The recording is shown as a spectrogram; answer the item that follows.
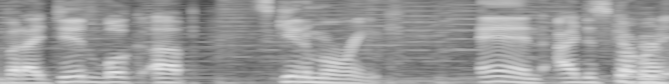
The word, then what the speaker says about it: Skidamarink: ways in fact um sharon lowes and brown spell it like the word skin skin a marinky dinky dink but i've always heard it as skid like skid marks in your underwear skidamarink dinky dink but uh either way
